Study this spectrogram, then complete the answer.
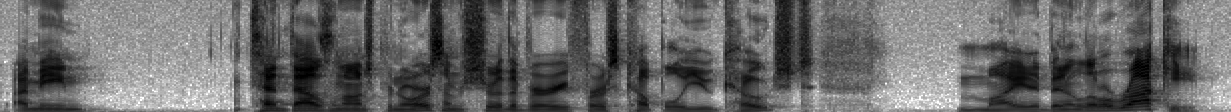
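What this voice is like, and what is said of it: Smooth radio-style voice. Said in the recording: “you have a radio voice... you really do.”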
